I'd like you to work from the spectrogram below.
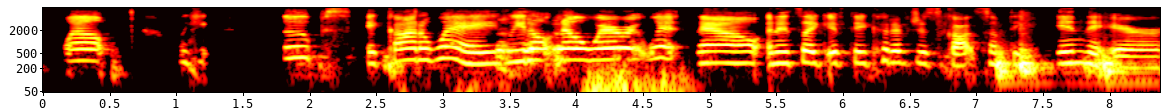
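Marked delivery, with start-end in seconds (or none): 0.2-5.4 put-on old lady voice, high and slow. Mimicking what everybody else says about it, in an old lady voice. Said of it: "that sounds like an old lady".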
